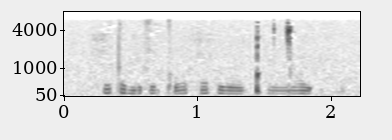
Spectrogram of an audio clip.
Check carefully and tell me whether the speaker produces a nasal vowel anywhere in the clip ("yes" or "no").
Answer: yes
